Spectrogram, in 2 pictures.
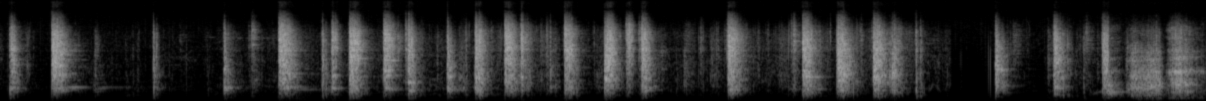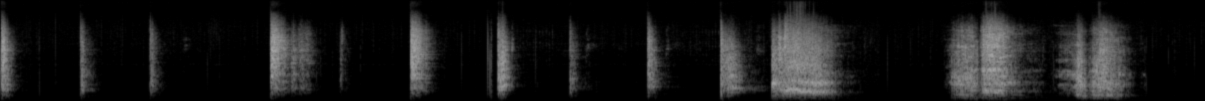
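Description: Film fight sound effects of swords clashing on swords and shields: a quick run of sharp clangs and knocks, several a second. About twelve seconds in they thin out into fewer, longer noisy bursts.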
